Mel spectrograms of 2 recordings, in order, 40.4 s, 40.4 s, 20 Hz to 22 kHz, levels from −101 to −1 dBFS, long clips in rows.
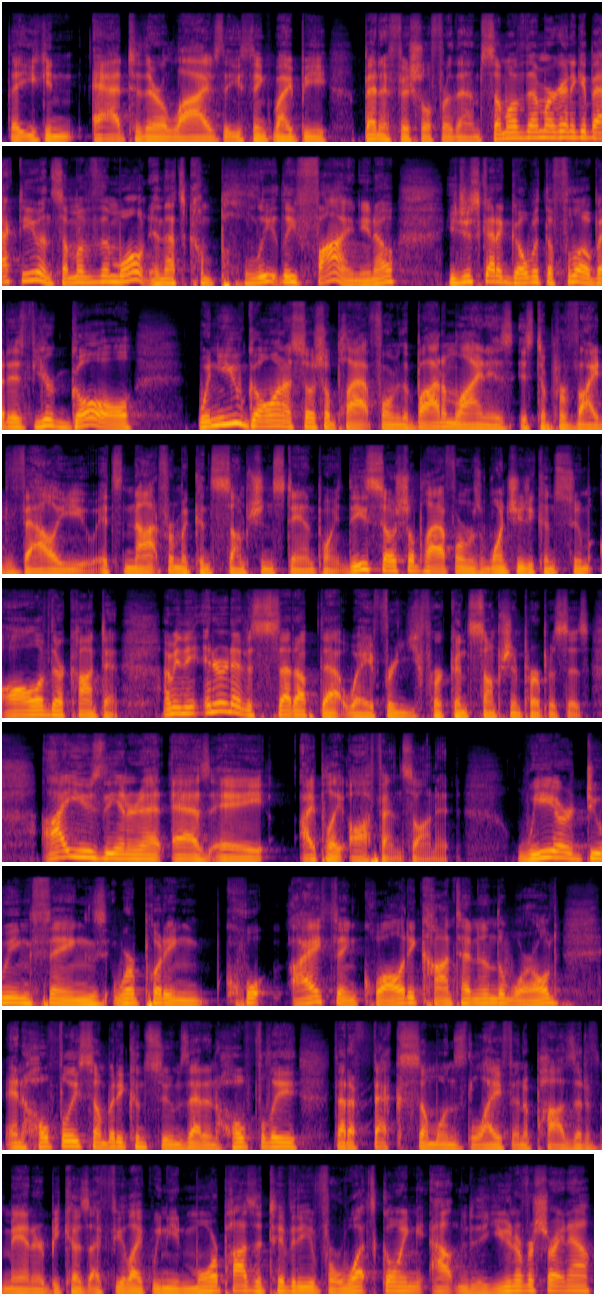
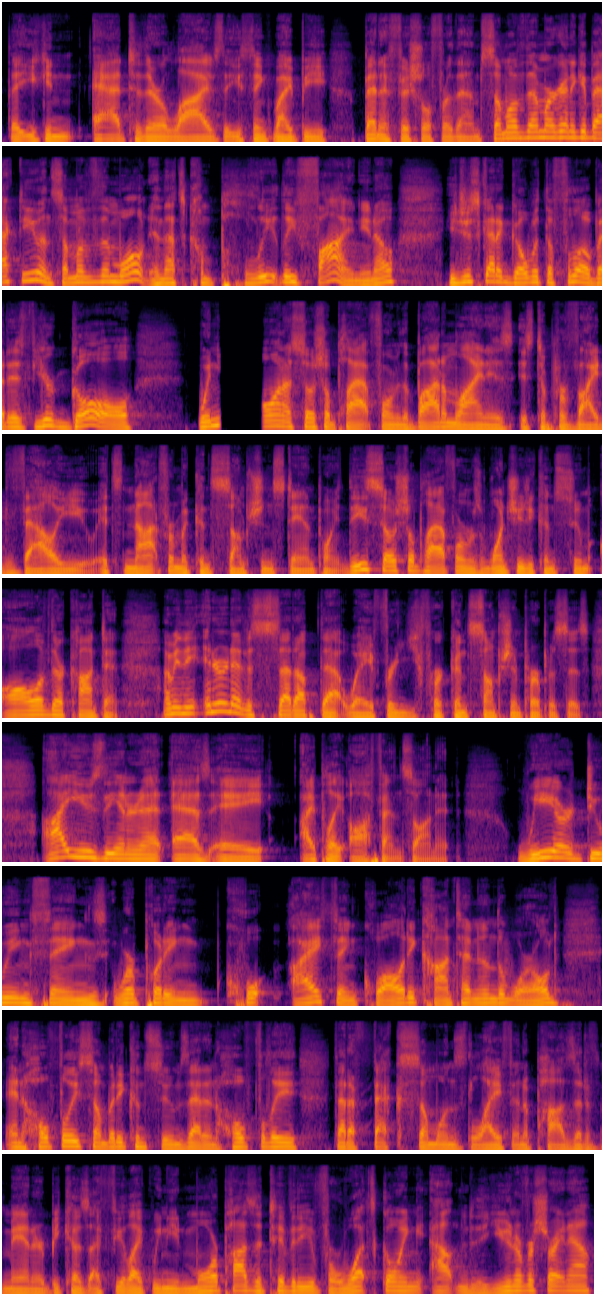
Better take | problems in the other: first | audio cutting out; at 11 s

